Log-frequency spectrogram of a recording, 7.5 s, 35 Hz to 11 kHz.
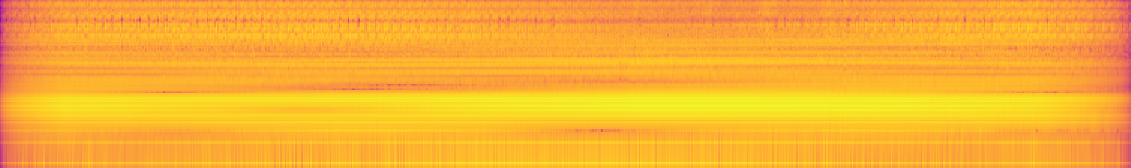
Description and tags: Static, Stylophone, A
Raw audio of amplified static produced from an electronic stylophone synthesizer. The recorder was approximately 5cm away from the stylophone's speaker.
An example of how you might credit is by putting this in the description/credits:
The sound was recorded using a "H4n Pro Zoom recorder" on 2nd November 2017.
static, buzz, electric, buzzing, hum, stylophone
